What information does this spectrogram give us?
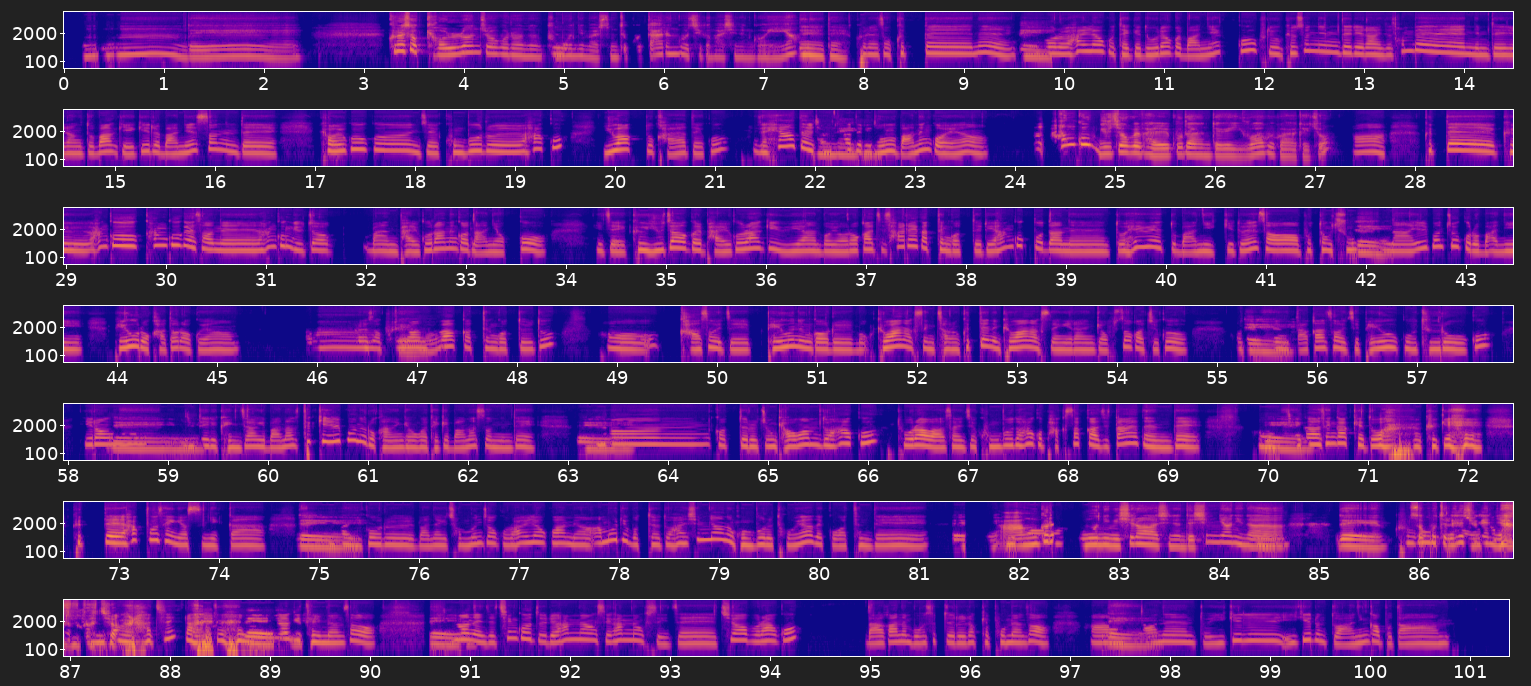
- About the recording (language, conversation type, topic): Korean, podcast, 가족의 기대와 내 진로 선택이 엇갈렸을 때, 어떻게 대화를 풀고 합의했나요?
- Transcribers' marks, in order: other background noise; tapping; background speech; laugh; laughing while speaking: "그게"; in English: "서포트를"; laughing while speaking: "해주겠냐는 거죠"; laughing while speaking: "감당을 하지?'라는"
